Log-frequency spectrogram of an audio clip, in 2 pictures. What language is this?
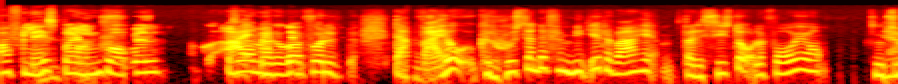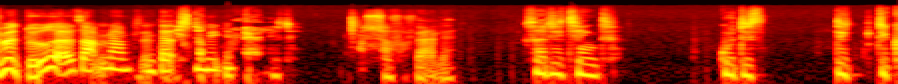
Danish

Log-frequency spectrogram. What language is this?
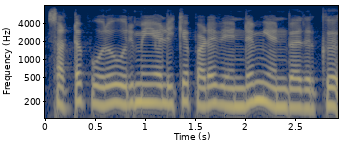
Tamil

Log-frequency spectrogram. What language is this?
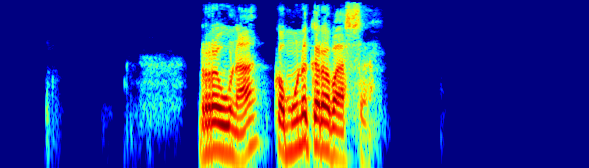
Catalan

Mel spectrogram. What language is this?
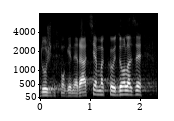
Serbian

